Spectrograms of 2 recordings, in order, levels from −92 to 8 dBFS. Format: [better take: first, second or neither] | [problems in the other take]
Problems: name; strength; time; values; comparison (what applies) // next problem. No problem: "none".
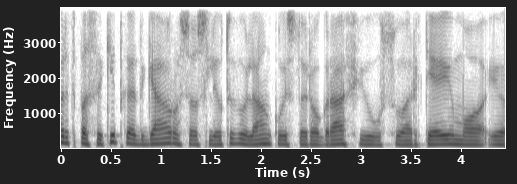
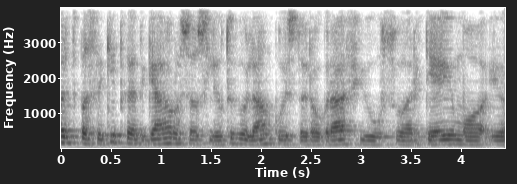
first | room echo; dies away in 0.2 s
